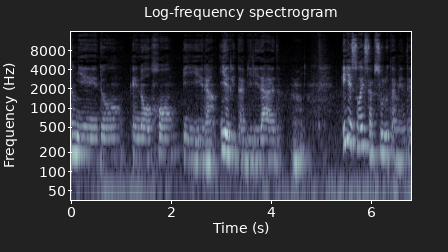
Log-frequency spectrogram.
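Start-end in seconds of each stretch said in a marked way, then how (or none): none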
